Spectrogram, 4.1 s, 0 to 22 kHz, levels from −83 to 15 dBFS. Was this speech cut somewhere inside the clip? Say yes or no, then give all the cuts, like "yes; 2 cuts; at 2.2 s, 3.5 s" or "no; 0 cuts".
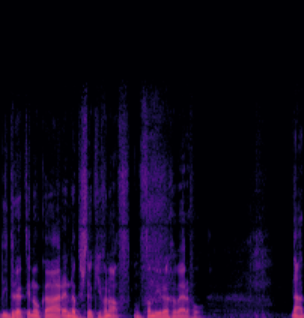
yes; 1 cut; at 1.0 s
